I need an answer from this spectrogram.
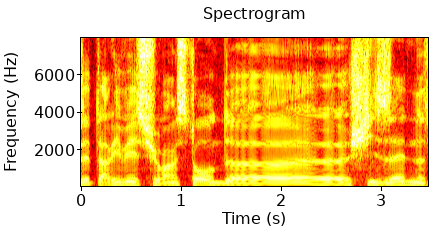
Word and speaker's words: Shizen: sur un stand Shizen, je ne sais pas si ça se prononce comme ça, où vous allez parler de management de la performance. À vous, Xavier. Et ça se prononce effectivement bien comme cela, Shizen.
